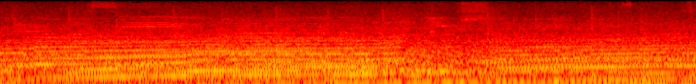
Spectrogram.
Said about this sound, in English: Well, that wasn't a replay. That was just the car kept driving around doing his victory lap.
